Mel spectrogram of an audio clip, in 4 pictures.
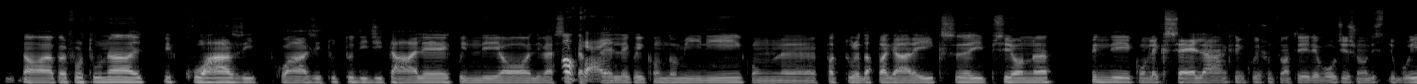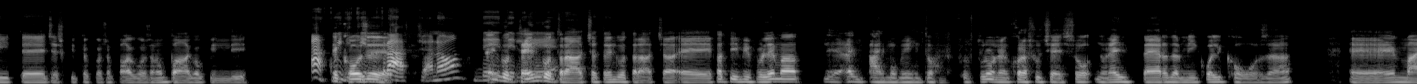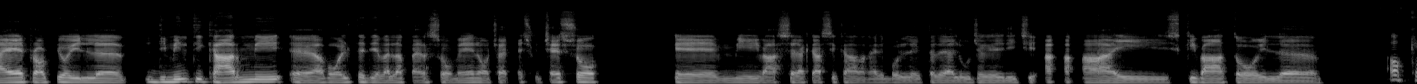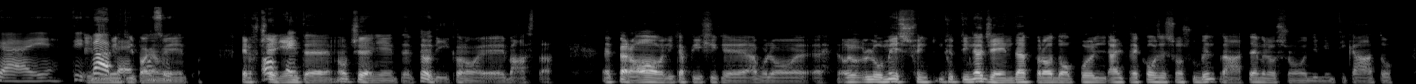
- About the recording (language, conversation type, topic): Italian, advice, Come posso smettere di procrastinare sulle attività importanti usando il blocco del tempo?
- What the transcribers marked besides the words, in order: unintelligible speech; "Cioè" said as "ceh"; "arrivasse" said as "rivasse"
